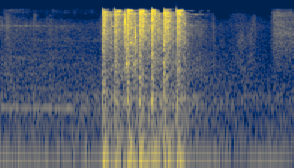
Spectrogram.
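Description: Rapid gunshots fire in a quick burst.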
